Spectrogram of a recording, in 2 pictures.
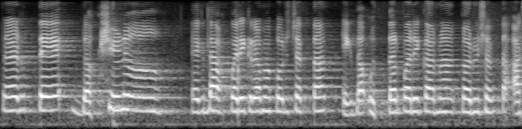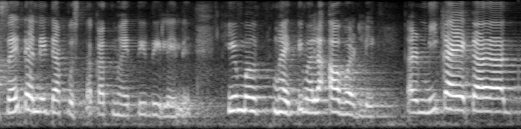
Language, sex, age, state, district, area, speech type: Marathi, female, 60+, Maharashtra, Pune, urban, spontaneous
